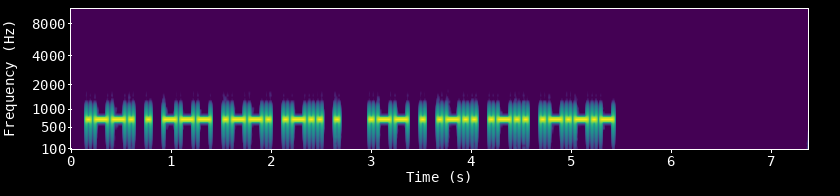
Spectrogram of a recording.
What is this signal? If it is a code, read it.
Morse code, heard as a keyed tone, about 28 wpm, 700 Hz. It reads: PEOPLE WELL.
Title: Sentences from Top 1000 Words - Review Part 2 - 28wpm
